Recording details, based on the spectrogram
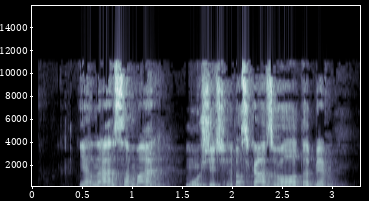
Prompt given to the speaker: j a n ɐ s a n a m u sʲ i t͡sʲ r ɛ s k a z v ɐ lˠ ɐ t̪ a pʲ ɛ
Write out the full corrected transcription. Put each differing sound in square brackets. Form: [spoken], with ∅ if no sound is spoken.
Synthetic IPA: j a n [a] s a [m] a m u sʲ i t͡sʲ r [a] s k a z v ɐ lˠ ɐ t̪ a [bʲ] ɛ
